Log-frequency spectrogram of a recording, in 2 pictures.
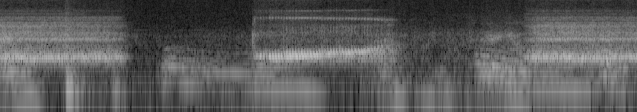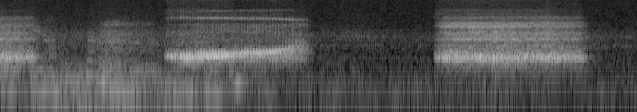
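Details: Sleeping dog with rhythmic nasal snoring and snorting, long whistling-moaning breaths in and out; ordinary snoring.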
